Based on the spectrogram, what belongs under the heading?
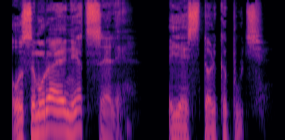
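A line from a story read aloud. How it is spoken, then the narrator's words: Thoughtful sigh. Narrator (Russian): задумчиво вздохнул Бонсай Покусай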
